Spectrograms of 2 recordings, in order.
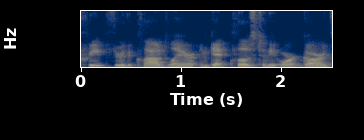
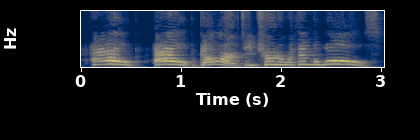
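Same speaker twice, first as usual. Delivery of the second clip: very high, loud screaming alarm; piercing cries raising the alarm; 13 dB louder, slower than usual. Acted. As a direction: scream for the guards. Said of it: "The door starts to scream".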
